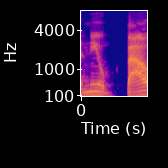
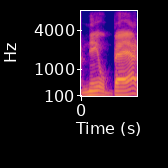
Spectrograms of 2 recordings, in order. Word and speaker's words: Neal Baer: many new technologies is our guest today uh Neil bow uh or Neil bear Not Bow it sounds like bow b a r but pronounced be is a trained doctor at Harvard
